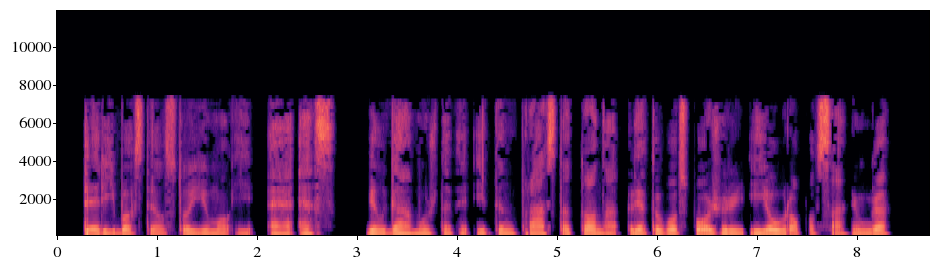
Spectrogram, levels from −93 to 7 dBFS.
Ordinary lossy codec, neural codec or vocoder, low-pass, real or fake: MP3, 32 kbps; none; 7.2 kHz; real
